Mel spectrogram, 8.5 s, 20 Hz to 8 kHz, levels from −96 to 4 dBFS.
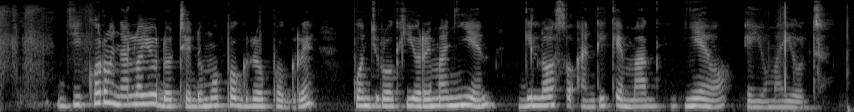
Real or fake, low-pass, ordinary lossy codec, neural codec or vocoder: real; none; none; none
